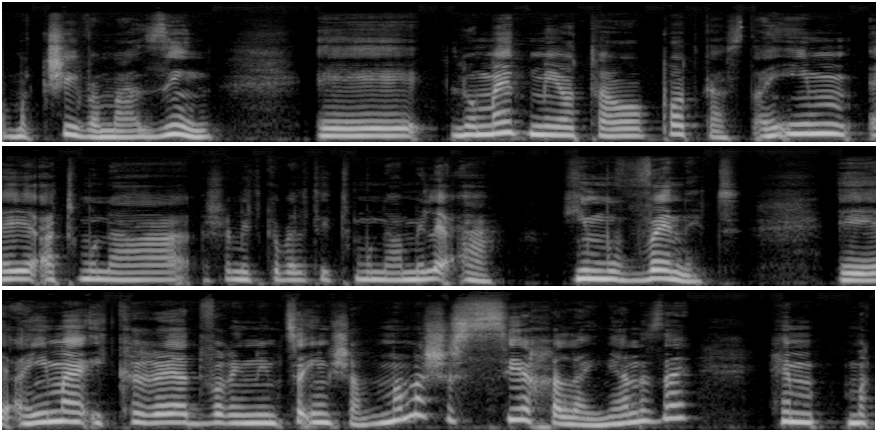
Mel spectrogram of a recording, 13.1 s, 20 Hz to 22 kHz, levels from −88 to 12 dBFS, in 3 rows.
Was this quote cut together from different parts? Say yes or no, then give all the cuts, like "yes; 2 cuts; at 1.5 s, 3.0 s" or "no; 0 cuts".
no; 0 cuts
